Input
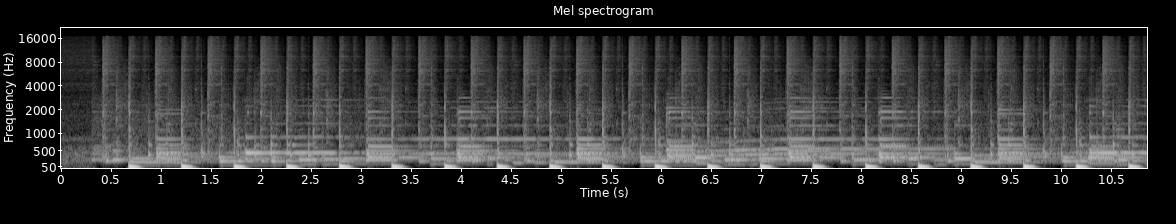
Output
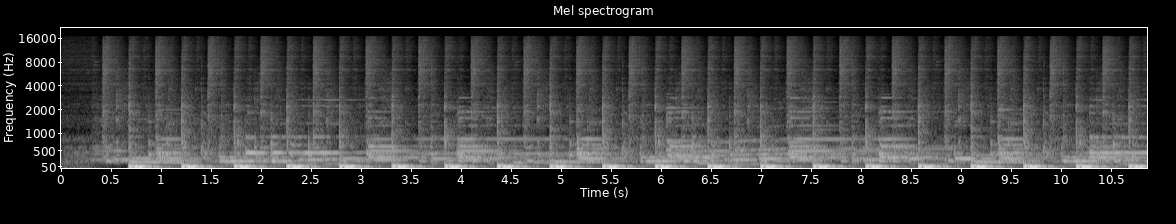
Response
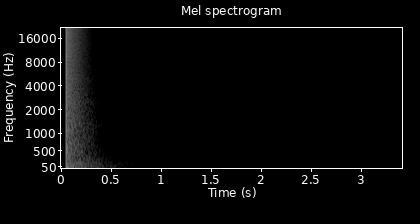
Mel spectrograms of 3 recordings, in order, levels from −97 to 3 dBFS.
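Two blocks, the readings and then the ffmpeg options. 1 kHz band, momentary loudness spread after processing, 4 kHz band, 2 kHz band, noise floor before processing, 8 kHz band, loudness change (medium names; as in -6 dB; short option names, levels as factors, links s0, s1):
0.0 dB, 4 LU, +0.5 dB, -0.5 dB, -44 dBFS, 0.0 dB, +1.5 dB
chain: -filter_complex "[1:a]atrim=start_sample=2205,asetrate=57330,aresample=44100[s0];[0:a][s0]afir=irnorm=-1:irlink=0,volume=1.78"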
